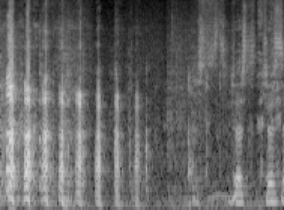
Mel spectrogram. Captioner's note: laughter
